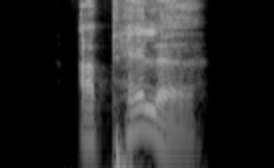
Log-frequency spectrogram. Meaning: nominative/accusative/genitive plural of Appell
- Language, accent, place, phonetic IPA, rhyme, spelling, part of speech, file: German, Germany, Berlin, [aˈpɛlə], -ɛlə, Appelle, noun, De-Appelle.ogg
